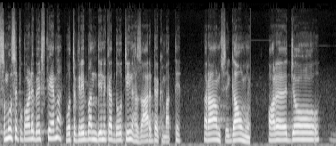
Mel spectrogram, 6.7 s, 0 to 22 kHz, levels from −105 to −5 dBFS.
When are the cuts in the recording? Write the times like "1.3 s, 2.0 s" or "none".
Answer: 1.3 s, 5.2 s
